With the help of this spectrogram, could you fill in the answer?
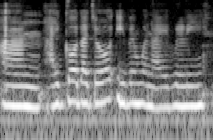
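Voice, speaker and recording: Delivered with a Spanish accent, the speech keeps a monotone, flat intonation. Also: woman. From Colombia. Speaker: Spanish teacher and graduate student. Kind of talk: interview. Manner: halting.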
